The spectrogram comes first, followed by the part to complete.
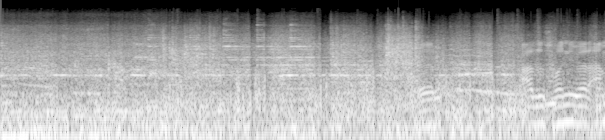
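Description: A motorcycle riding over a rough, muddy road, heard from the handlebar: its engine running under a steady low rumble of road and wind noise. A man's voice comes in near the end.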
